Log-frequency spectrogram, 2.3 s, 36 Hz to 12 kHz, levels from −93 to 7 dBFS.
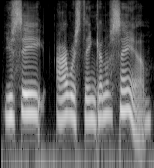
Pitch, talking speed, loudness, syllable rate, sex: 215 Hz, 180 wpm, -18 LUFS, 4.0 syllables/s, female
